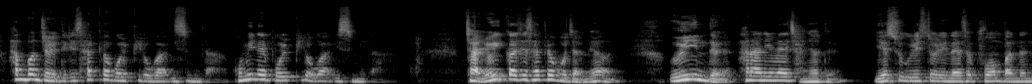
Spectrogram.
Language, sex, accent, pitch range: Korean, male, native, 140-195 Hz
